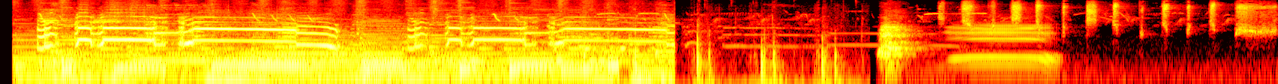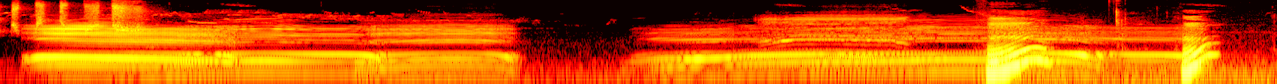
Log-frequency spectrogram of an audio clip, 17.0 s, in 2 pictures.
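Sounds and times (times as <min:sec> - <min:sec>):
cow mooing: 0:08.7 - 0:12.0, 0:12.7 - 0:16.7.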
